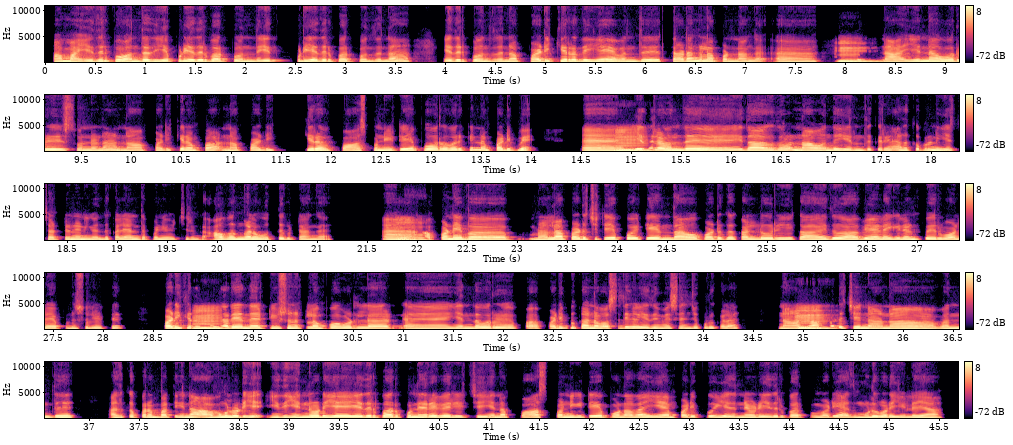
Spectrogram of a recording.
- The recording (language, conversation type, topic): Tamil, podcast, குடும்பம் உங்கள் தொழில்வாழ்க்கை குறித்து வைத்திருக்கும் எதிர்பார்ப்புகளை நீங்கள் எப்படி சமாளிக்கிறீர்கள்?
- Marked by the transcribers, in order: none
